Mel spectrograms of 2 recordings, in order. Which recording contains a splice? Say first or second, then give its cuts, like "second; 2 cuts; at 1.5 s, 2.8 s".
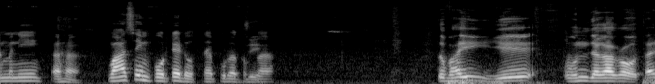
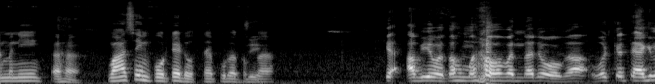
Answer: second; 1 cut; at 3.9 s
